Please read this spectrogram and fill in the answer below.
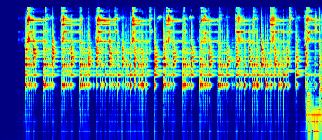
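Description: Bell-like metallic percussion opening a Marathi devotional song: ringing strikes in a steady rhythm, about three a second, starting half a second in.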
